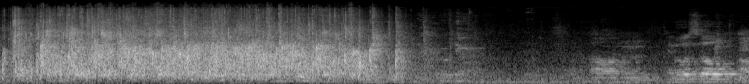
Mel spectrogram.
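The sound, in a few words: audience applause for the winning team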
